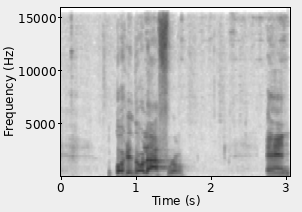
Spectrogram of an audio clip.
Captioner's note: non-english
